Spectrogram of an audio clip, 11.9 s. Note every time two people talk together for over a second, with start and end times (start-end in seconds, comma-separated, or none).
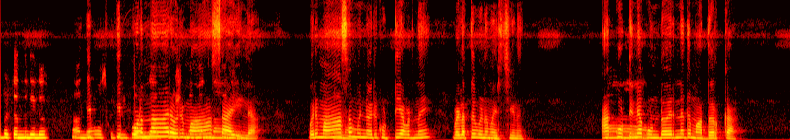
none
